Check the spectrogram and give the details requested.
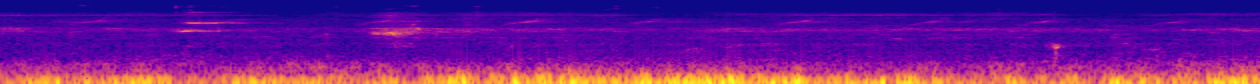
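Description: Outdoor ambience: a low, uneven rumble, with a bird repeating a short, high, falling chirp over and over, a little faster than once a second.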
